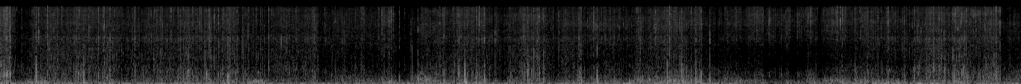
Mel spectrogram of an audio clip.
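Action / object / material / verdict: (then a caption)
scrape / coir dish brush / coconut fiber / none. Fingertips and nails pinch, squeeze and scratch the dense natural fibers of a coconut fiber (coir) dish brush head held with its bristles facing outward. The result is a steady, bright crinkling and scratchy crackle with a low rumble underneath, running without pause throughout.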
